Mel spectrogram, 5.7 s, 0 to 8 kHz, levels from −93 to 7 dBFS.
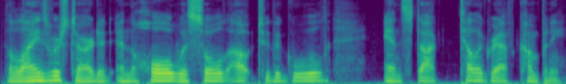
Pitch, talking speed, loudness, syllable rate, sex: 125 Hz, 180 wpm, -17 LUFS, 5.1 syllables/s, male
